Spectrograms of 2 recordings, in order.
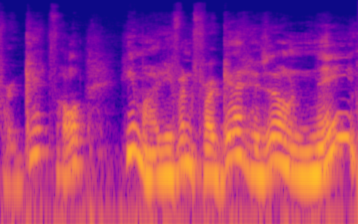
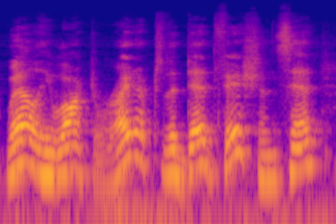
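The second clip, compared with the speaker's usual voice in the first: usual speaking voice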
